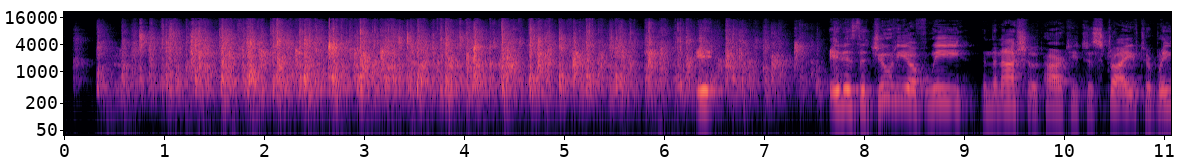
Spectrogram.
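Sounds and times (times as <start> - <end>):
audience applause: 0.0 - 7.7.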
